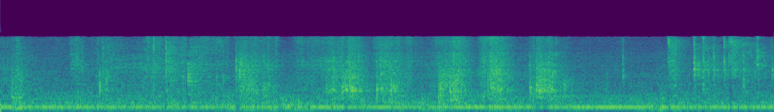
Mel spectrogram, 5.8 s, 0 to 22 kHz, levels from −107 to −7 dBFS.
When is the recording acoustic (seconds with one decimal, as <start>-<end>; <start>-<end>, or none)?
0.0-1.7; 5.0-5.8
